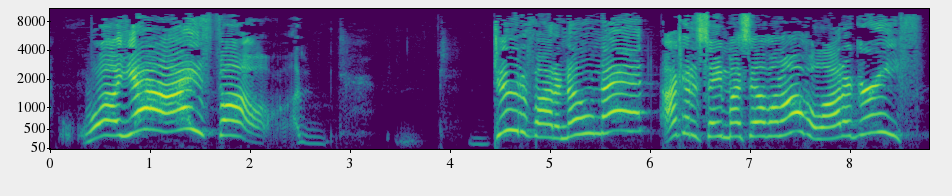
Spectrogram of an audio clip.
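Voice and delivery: high, loud preacher's sarcasm; incredulous preacher ramping up; full-force preaching. Acted.

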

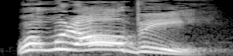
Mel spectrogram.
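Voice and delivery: high, loud, driving sermon voice; fervent preaching. Acted. Preacher to the congregation, raising the pitch and volume. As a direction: preach it out to the whole church.

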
